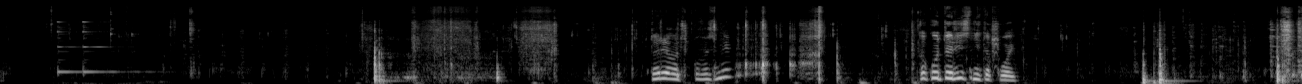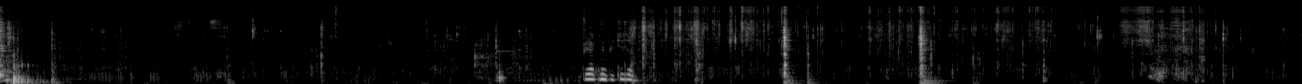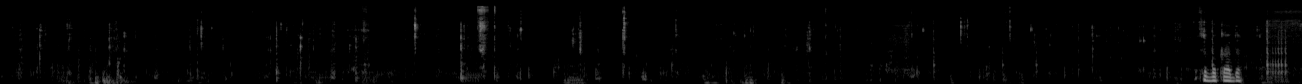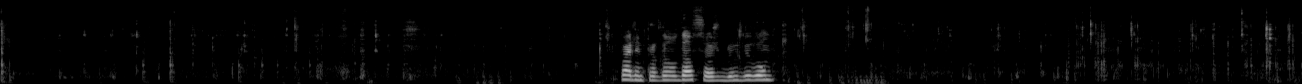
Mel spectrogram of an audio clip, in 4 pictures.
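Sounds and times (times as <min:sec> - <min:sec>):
chewing and crunching food: 0:00.0 - 0:52.0.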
